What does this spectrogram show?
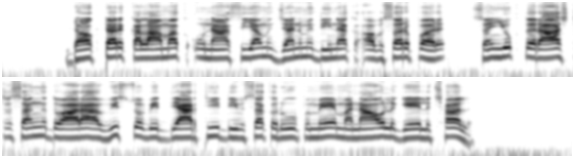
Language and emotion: Maithili, neutral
